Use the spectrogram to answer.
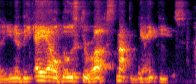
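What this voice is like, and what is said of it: Imitates another person's voice. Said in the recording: “Your Verlander impression ... That was my Verlander impression.”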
